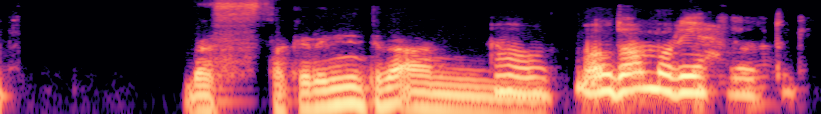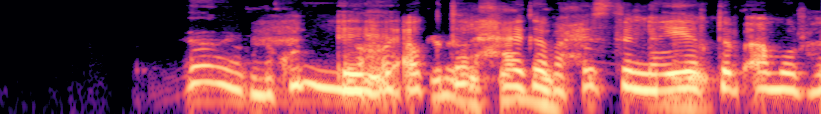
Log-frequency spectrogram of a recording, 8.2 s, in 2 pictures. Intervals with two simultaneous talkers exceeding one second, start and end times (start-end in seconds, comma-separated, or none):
5.8-7.7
